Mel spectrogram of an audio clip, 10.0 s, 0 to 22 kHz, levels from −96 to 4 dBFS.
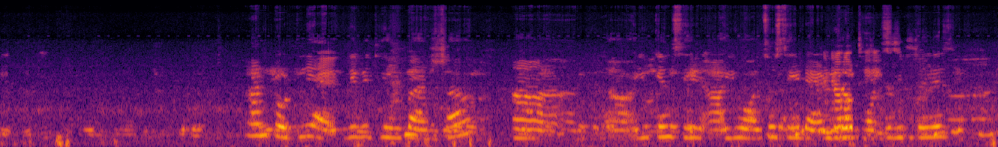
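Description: A block size mismatch (truncated) runs through the whole speech clip. A steady buzz at 46.9 Hz sits under everything, which fits a stage writing 1024-sample blocks that the next stage only partly reads, with each block's tail discarded. Tempo and pitch stay normal. The fixed buzz rate tells it apart from random dropouts.

From 0.78 to 0.93 s there is speech suppressed in double talk. The voice dips by around 10 dB for roughly 150 ms, likely because an echo canceller turned down both sides while both were talking. This is a loss of level, with no added copy.

Echo leak follows at 4.34 to 4.43 s (about 25 dB below the speech), 5.93 to 6.0 s (about 40 dB below), and 8.3 to 9.14 s (about as loud as the speech). Each time a copy trails the voice by 74 ms, likely loudspeaker pickup the echo canceller failed to remove. That fixed 74 ms lag marks it as echo rather than reverberation.

Within that last echo, double-talk suppression returns at 8.54 to 8.71 s, with a drop of roughly 20 dB, and at 9.03 to 9.12 s, with a shallower drop of about 5 dB.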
